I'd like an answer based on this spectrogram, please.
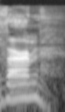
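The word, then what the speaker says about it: Wurm: is basically um uh it's called verm but it's spelled Wu RM and that was like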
